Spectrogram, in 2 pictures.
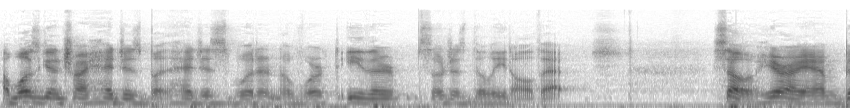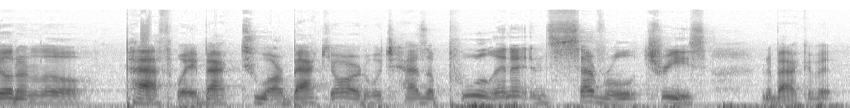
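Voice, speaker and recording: A tired man talking quietly and casually as he narrates a building game in his video. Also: normal speed, low-quality recording. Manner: talks quietly and low-key because it is late. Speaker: gaming video creator. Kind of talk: casual gameplay voice-over.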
